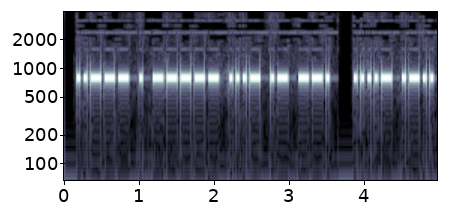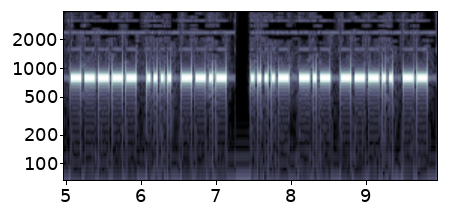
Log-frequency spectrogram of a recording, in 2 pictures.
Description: Morse code, heard as a keyed tone, about 26 wpm, 800 Hz, with radio noise. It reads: 2E0VAG 4L0HQ 4K8M
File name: Audio practica CW / SD 1 26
